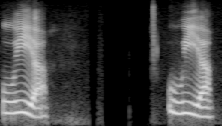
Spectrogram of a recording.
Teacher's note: Esta es una palabra que tiene un diptongo entre la U y la I, homogéneo, y tiene un hiato entre la I y la A. Y ese hiato es un hiato acentual porque hay una cerrada, una abierta y la cerrada tiene la mayor fuerza de voz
